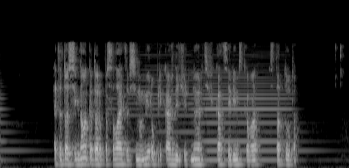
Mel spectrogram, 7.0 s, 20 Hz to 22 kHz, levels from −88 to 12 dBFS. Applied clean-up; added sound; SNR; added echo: none; Bowed string instrument; 18 dB; none.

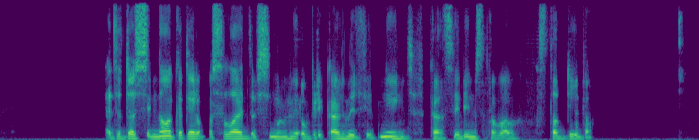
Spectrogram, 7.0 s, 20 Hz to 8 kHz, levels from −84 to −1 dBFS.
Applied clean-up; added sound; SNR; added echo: neural diffusion model UNIVERSE++.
